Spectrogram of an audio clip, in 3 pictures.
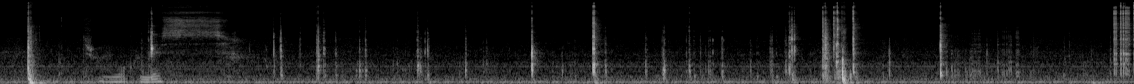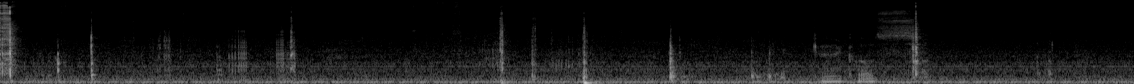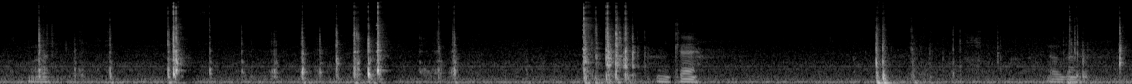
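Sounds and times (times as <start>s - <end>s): low steady hum: 0.0s - 34.0s.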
